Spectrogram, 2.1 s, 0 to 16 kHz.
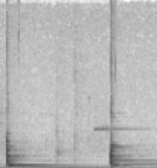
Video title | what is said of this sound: Preflight Inspection AA5 Series | if you do this and don't hear that nice ringing you may have a crack somewhere in the prop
